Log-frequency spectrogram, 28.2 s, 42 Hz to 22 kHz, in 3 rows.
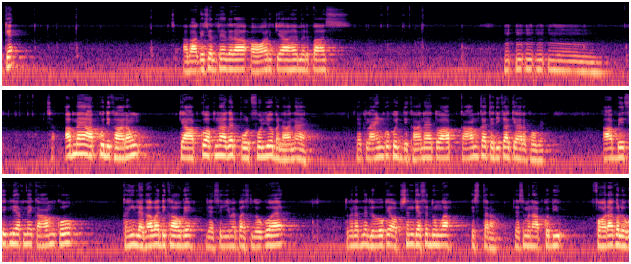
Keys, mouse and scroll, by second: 0.9 ctrl+w, 2.9 Escape, 4.5 click, 4.7 click, 6.2 BackSpace, 9.5 click, 13.5-14.6 ctrl+scroll up 3, 14.9 ctrl+scroll up 1, 15.6-16.0 scroll up 2, 17.4-20.8 scroll down 8, 21.2-21.8 scroll down 2, 22.9 scroll down 1, 23.4-24.5 scroll down 3, 25.0 scroll down 1, 25.8-26.2 scroll up 2.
